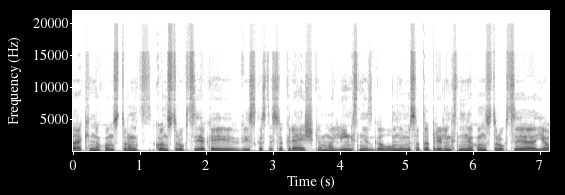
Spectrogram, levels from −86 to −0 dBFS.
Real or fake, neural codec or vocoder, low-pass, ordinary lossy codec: real; none; 19.8 kHz; Opus, 24 kbps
